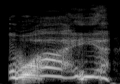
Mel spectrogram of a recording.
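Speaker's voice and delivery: high, cracked groggy whine; broken, gravelly voice. A narrator's reading. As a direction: croak it out miserably, half asleep. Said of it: "her voice sounding like it was broken in pieces on a gravel road".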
